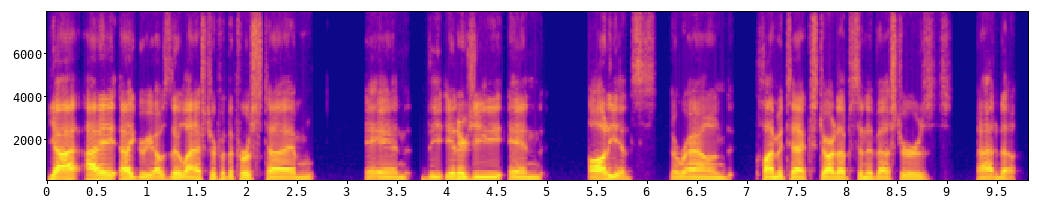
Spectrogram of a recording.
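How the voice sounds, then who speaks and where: A man's voice: mid-range voice, steady tone, moderate pace, clean tone, no room sound, studio quality. A man with a nasal voice, congested from illness, hosting a conversational interview podcast. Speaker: podcast host.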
